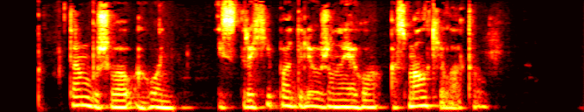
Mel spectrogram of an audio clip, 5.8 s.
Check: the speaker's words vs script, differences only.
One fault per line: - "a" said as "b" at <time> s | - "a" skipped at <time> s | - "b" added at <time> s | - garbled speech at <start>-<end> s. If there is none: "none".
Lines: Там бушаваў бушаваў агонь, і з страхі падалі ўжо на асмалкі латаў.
- "бушаваў" skipped at 1.3 s
- "яго" added at 3.5 s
